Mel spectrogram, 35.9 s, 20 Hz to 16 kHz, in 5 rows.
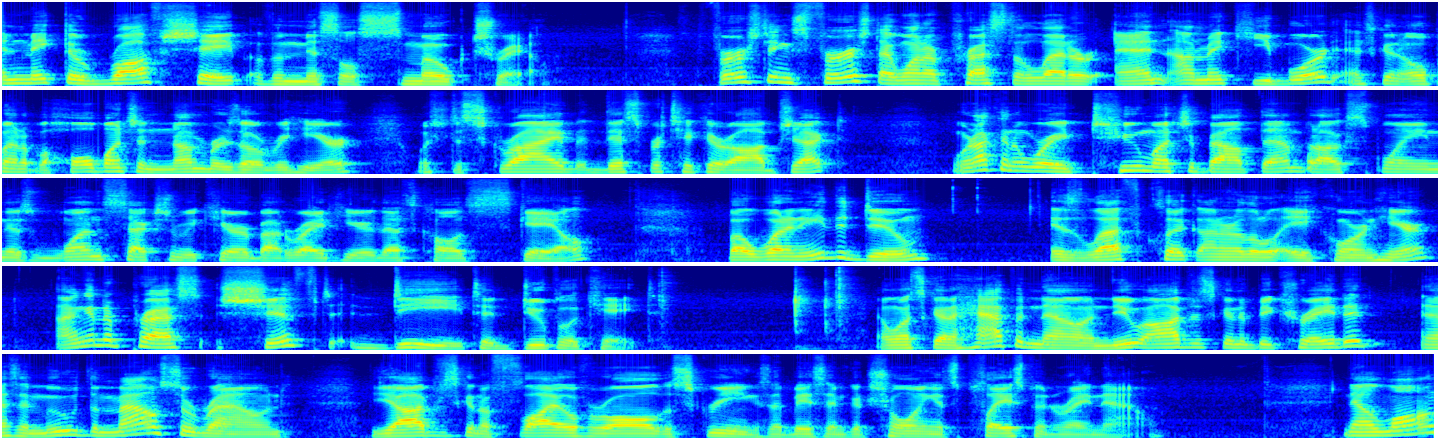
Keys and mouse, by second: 5.2 n, 25.2 shift+d.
